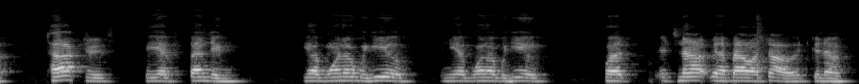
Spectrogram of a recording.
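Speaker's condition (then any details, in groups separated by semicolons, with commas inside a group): Cerebral palsy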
